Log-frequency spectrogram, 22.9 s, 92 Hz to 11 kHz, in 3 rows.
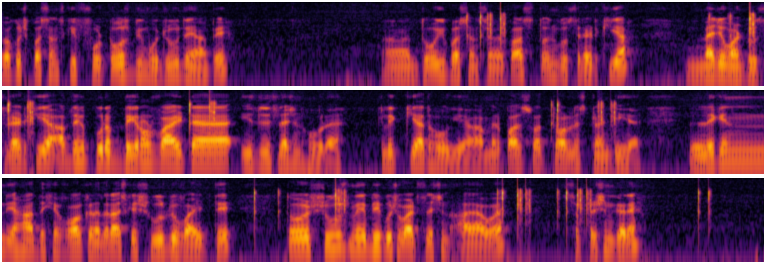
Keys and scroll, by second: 6.4 w, 14.1 ctrl+=, 19.0 ctrl+=.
